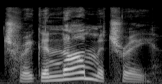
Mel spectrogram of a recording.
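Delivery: "trigonometry" with NOM stressed and lengthened; stress before suffix. Shown as a demonstration. Teacher shows the rule, "trigonometry" stressed on NOM. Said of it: "we stress right before it".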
